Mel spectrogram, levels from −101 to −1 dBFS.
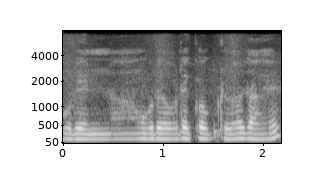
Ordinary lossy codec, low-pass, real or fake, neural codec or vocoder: none; 7.2 kHz; real; none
